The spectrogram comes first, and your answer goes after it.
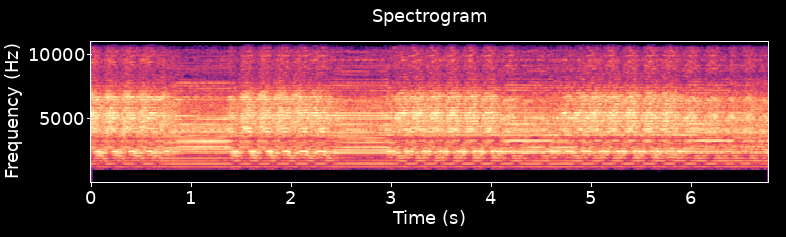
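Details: Jhyaukiri cicadas at Shivapuri National Park near Tarkeshwor, captured by cellphone, fill the air with a steady shrill buzz, rapidly pulsed and layered, holding an even loudness throughout.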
